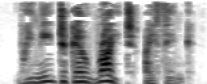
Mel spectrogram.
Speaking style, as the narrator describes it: whispered Hermione

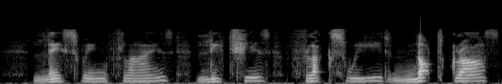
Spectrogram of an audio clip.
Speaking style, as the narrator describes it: she murmured

